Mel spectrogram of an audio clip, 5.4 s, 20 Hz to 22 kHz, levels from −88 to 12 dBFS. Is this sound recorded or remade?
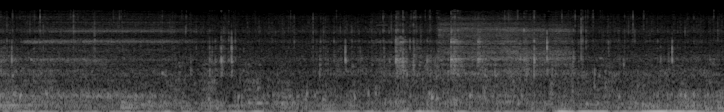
recorded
